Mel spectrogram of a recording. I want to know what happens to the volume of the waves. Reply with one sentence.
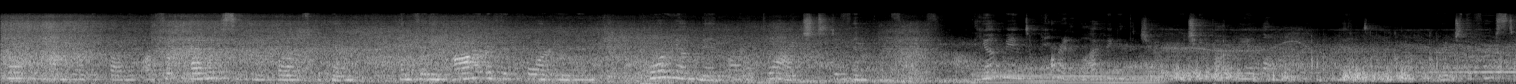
The loudness of the waves goes down.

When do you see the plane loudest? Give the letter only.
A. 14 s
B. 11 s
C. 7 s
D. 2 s
A.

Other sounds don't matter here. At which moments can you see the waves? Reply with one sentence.
The waves can be heard from 0.0 to 9.4 s.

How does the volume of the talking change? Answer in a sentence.
The volume of the talking goes down.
